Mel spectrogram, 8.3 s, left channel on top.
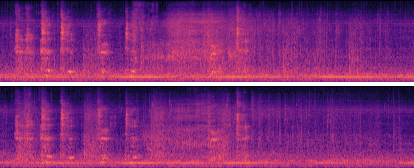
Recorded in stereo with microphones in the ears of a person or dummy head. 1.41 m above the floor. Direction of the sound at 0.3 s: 5° left (ahead or behind).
